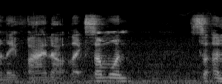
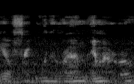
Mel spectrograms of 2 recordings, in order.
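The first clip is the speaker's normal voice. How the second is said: soft, hushed, quiet half-whisper; 3 semitones higher, 9 dB quieter than usual. Recounting a remix premiere, half-whispering to the man whose party it was: retelling a half-whisper. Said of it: "I'm whispering like".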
